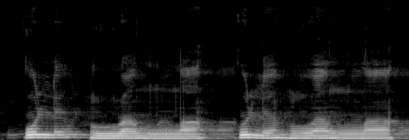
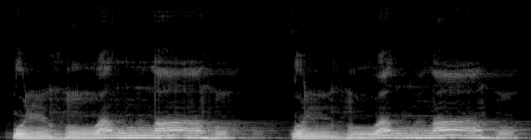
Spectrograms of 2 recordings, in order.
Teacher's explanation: Pelafalan huruf lam di sini itu tidak boleh dibaca dengan qalqalah atau memantul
